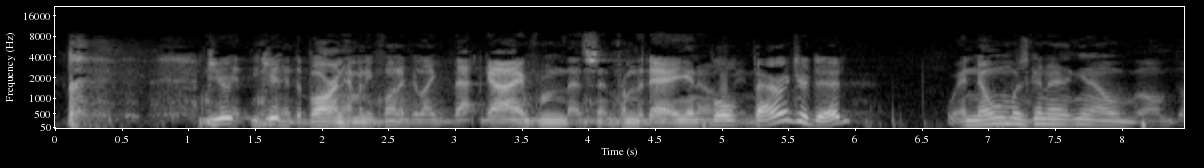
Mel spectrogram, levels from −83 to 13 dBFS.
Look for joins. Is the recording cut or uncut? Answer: cut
